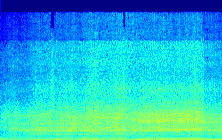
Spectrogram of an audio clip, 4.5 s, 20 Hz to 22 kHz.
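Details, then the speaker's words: Nissan S14 freshly swapped to a KA engine, after a timing adjustment, revved freely. Quick clean blips rising and falling evenly with no misses or knocks; judged to sound really good and right for a KA. Normal free revving. "It sounds sick. It sounds really good. She definitely a KA though."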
